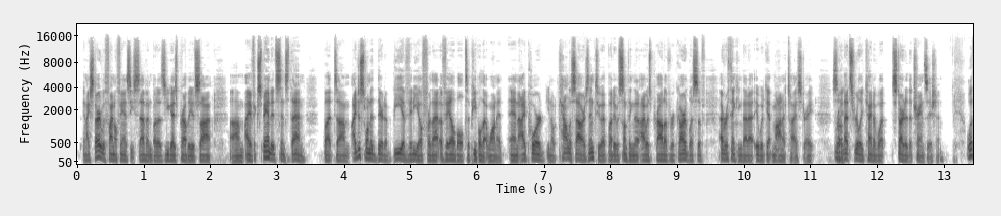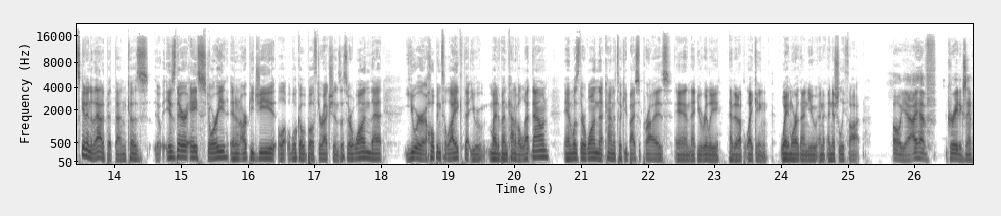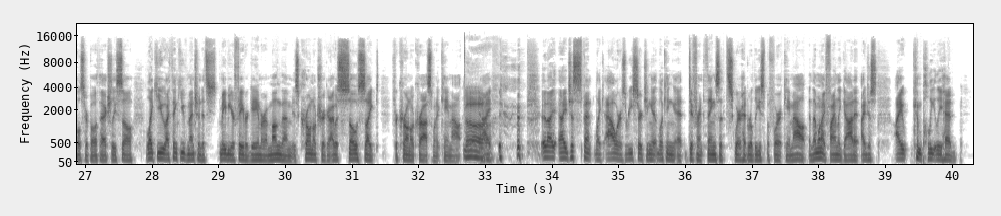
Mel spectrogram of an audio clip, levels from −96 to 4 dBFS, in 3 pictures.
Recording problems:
wrong speed, natural pitch; too fast; 1.6 times normal speed

